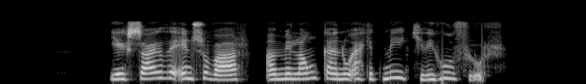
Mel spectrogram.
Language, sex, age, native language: Icelandic, female, 20-29, Icelandic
